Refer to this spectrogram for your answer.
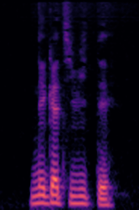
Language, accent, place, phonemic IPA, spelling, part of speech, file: French, France, Lyon, /ne.ɡa.ti.vi.te/, négativité, noun, LL-Q150 (fra)-négativité.wav
- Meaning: negativity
